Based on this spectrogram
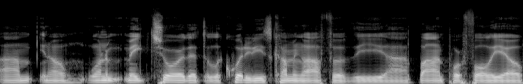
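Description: In an American accent, a man speaks at a moderate pace with a very deep, low pitch, a dark, mellow tone and monotone, flat intonation, the sound dry and close with no echo. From US, Baltimore, Maryland. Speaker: credit union finance executive. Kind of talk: interview. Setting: conference.

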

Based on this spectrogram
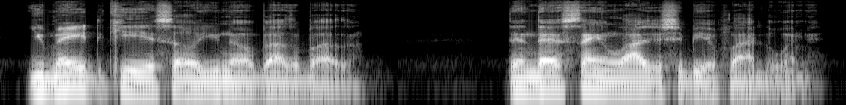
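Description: Audible room echo surrounds a man speaking at a moderate pace with a fairly low pitch and monotone, flat intonation. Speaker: podcast co-host. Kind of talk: casual chat.

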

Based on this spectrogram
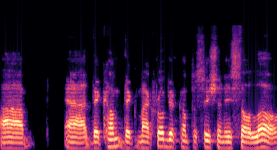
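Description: Against a quiet background, a man speaks at medium pitch with a Spanish accent. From Cuba. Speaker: microbiologist. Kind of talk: interview.

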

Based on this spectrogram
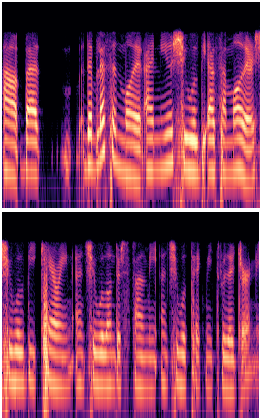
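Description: The speaker has a Spanish accent. There are hardly any pauses. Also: woman, fairly low pitch for a woman, fairly even intonation, moderate pace, big swings in loudness. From Colombia. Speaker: youth ministry director. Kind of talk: interview. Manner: halting.

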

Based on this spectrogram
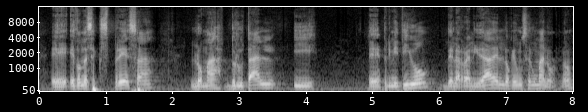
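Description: Here a man speaks at a medium pitch with ordinary pitch variation. His pace is fairly slow. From Chile. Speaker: university professor. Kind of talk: interview. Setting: studio. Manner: halting.

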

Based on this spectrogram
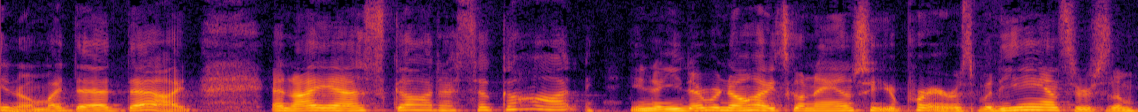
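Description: A normal speaking voice with an American accent and lively intonation. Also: woman. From Dayton, Ohio. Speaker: former politician. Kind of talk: casual interview.

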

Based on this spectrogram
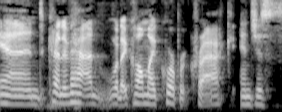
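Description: A woman with an American accent speaks at a moderate pace in a fairly low voice with vocal fry. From Minnesota. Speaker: executive coach and retreat co-founder. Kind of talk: interview.

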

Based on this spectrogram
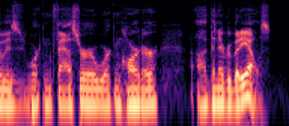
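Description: Here is a normal speaking voice. The recording is very clean, with a silent background. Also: man. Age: 30s. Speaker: podcast host, personal injury lawyer. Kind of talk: solo podcast monologue. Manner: casual, conversational.

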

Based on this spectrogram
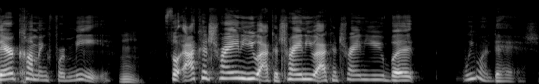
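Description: On a very clean recording with a silent background, a woman with a fairly high pitch speaks at a moderate pace, her loudness swinging widely. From Baltimore. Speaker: masseuse and entrepreneur. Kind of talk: casual chat.

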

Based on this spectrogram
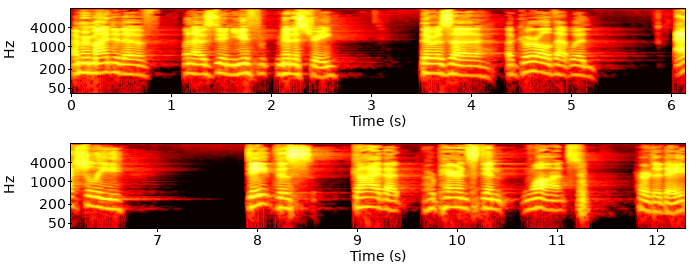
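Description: On a very clean recording with a silent background, a man with an American accent speaks with fairly even intonation and long, frequent pauses. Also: fairly high pitch for a man. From Minnesota, US Midwest. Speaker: pastor. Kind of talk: sermon.

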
